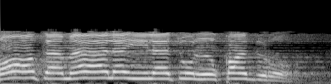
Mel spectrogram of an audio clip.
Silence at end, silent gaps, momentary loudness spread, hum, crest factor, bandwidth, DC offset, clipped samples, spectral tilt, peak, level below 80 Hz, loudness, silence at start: 0.25 s; none; 10 LU; none; 10 dB; 5.4 kHz; under 0.1%; 0.3%; -4.5 dB/octave; 0 dBFS; -48 dBFS; -8 LUFS; 0 s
